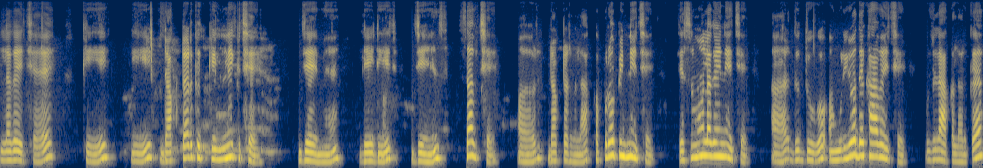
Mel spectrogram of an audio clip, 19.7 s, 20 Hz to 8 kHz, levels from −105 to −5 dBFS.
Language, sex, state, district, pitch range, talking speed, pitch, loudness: Maithili, female, Bihar, Samastipur, 150-220 Hz, 100 wpm, 180 Hz, -17 LUFS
